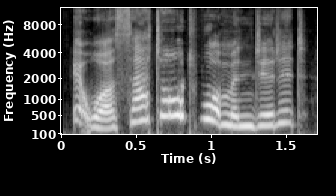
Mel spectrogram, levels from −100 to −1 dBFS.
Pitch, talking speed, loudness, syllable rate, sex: 300 Hz, 245 wpm, -15 LUFS, 6.4 syllables/s, female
